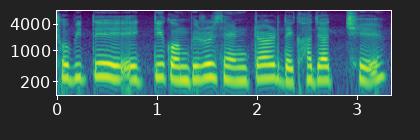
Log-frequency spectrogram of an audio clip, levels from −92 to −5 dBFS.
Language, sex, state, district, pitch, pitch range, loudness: Bengali, female, West Bengal, Alipurduar, 235 Hz, 220-250 Hz, -15 LUFS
